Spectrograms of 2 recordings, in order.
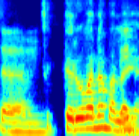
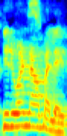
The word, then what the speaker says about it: Tiruvannamalai: It is spelled Ginge. Which district? Where is it near? It is Tiruvannamalai. Tiruvannamalai district.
